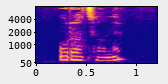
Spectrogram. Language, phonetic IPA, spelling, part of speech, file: Polish, [ˌurɔˈd͡zɔ̃nɨ], urodzony, adjective / verb, LL-Q809 (pol)-urodzony.wav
